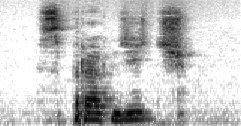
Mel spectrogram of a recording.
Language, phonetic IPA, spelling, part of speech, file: Polish, [ˈspravʲd͡ʑit͡ɕ], sprawdzić, verb, LL-Q809 (pol)-sprawdzić.wav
